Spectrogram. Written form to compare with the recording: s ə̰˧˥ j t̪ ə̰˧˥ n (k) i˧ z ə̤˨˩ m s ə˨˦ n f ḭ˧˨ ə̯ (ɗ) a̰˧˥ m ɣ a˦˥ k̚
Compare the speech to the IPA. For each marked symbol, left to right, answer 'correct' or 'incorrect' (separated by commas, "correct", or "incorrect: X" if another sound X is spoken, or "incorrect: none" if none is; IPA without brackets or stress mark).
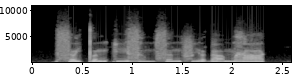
correct, correct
